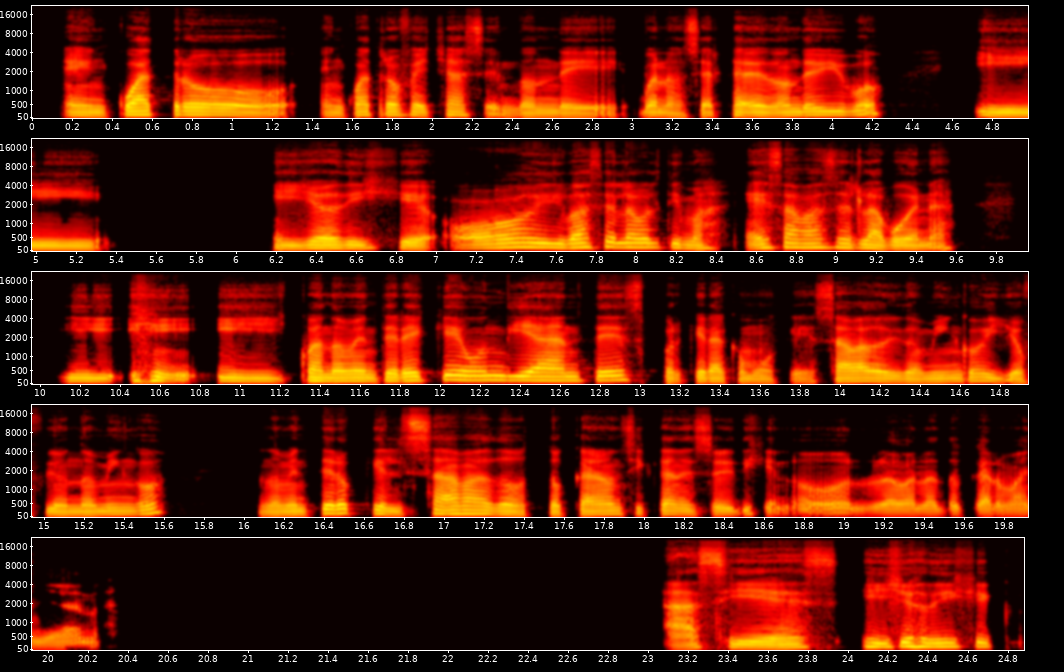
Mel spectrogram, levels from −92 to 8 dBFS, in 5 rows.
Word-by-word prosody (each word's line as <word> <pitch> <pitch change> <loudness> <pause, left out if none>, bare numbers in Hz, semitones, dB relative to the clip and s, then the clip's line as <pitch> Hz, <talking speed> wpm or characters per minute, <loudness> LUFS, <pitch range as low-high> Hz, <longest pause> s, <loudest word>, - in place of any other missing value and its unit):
en 115 -2 0
4, 135 -3 +3
en 110 0 -6
4 125 +2 0
fechas 125 +1 -3
en 105 - -6
donde, 100 -2 -3
bueno, 110 -3 -2
cerca - - -3
de 115 0 +4
donde 120 +3 +1
vivo, 130 0 0 0.4
y 110 -3 -1 0.8
y 115 -1 -2
yo 120 0 +5
dije: 120 -2 -1
"Ay, 145 +5 +3
va 150 +2 +5
a - - 0
ser 165 +1 0
la 160 0 +4
última, 130 -6 -2
esa 145 +5 0
va 150 - +3
a - - 0
ser 150 -3 -1
la 130 -2 +3
buena". 115 0 -1 0.5
Y 125 -1 -1
y 135 -3 0
y 120 -3 -1
cuando 125 -2 +4
me 125 - +5
enteré 135 +4 +3
que 170 +3 +4
1 160 0 +4
día 150 -1 +6
antes, 155 +3 +1
porque 110 +1 -5
era 115 0 +1
como 105 -2 -5
que 105 +2 -11
sábado 120 0 +2
y 110 - -2
domingo, 110 +5 -2
y 125 - -2
yo 105 - -2
fui 110 +2 -5
un 110 -1 -1
domingo, 120 +8 -1 0.4
cuando 105 0 -4
me 110 - +1
entero 150 +7 +1
que 145 - -2
el 115 -4 -1
sábado 130 -3 +2
tocaron: 120 +3 -1
"Cita 125 -1 -4
de 115 -1 -3
Sol", 115 0 -5
dije: - - -9
"No, - - -5
no - - -12
la 100 - -3
van 105 +2 -5
a 110 - -6
tocar - - -6
mañana". - - -7 2.8
Así 110 -2 +1
es, 115 +3 -1
y 140 -2 +2
yo 145 0 +4
dije 140 0 0
125 Hz, 175 wpm, -22 LUFS, 110-140 Hz, 2.8 s, día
